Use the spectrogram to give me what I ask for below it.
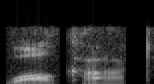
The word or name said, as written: Walcott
